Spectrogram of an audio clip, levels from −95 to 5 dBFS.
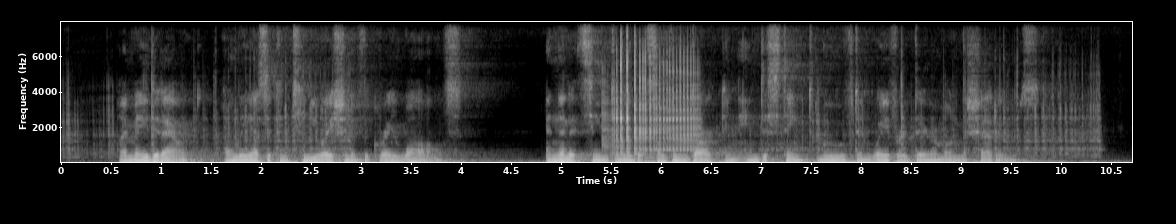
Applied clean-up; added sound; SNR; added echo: none; Coin (dropping); 14 dB; reverberation time 2.0 s.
